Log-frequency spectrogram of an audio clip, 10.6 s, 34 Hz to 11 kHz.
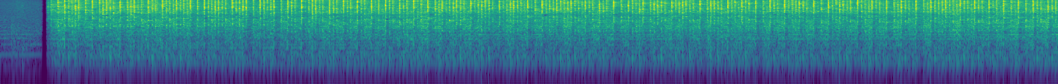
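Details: Homemade inline four-cylinder Briggs engine, running with head temperatures about 130–150° and later about 180° at the rear cylinder: after a quick start it settles into a steady, even buzzing run with no knocks or misses, running normally.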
